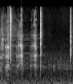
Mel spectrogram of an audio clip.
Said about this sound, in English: It's the fucking car cast, you asshole. We're in a truck, bitch.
